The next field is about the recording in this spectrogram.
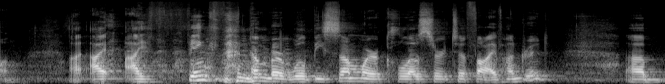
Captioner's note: audience laughter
